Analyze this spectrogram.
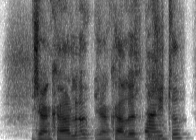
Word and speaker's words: Giancarlo Esposito: How do you properly pronounce that, Graham? Giancarlo Esposito?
